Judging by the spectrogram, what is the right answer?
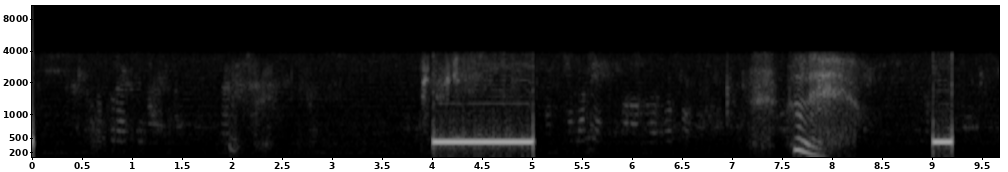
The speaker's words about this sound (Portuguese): Não atendeu na primeira vez, tô ligando de novo.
